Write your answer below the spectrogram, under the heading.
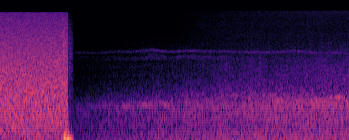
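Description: Loud TV static hiss that cuts off suddenly just under a second in with a short low thump. It is followed by a faint noisy rumble with a thin steady whine that slowly fades up.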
